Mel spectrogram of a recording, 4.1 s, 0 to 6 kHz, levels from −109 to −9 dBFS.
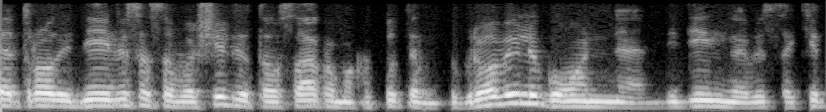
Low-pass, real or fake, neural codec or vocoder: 5.4 kHz; real; none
